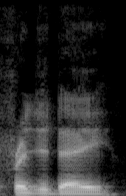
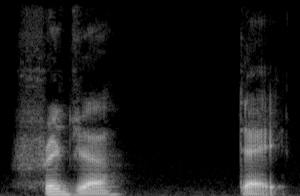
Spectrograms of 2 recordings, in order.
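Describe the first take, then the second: First: The two words run together without a break. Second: The two words are separated with a break. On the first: The speaker calls it wrong. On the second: The speaker calls it right.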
